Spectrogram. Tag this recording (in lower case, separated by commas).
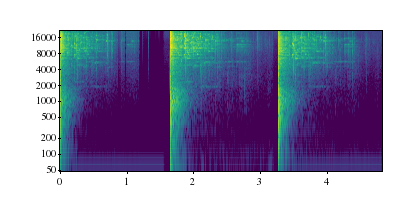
glass, shatter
